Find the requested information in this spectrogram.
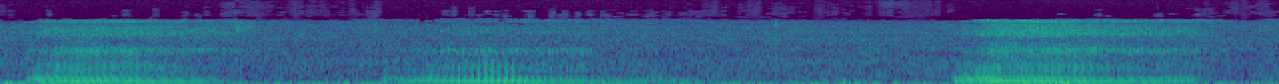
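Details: A pet dog sleeping on its back on its owner's arm snores in three long, low, rumbling breaths with a buzzing, fluttery tone: snoring.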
